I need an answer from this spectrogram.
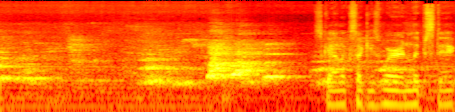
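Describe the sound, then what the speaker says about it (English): A mastiff puppy in a fish store gives short yips and barks in the background while a person talks nearby, the barks brief and moderately loud under and after the speech. "They have I believe it's a mastiff back there being a hungry puppy."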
